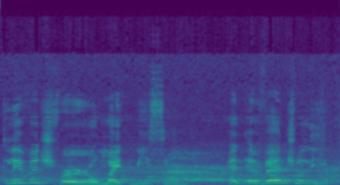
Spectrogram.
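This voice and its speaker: A woman's voice: high-pitched, measured pace, muffled recording. A woman presenting scripted lines for an amateur biology puppet show. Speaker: student presenter playing a doctor. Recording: clearly noisy amateur recording.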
